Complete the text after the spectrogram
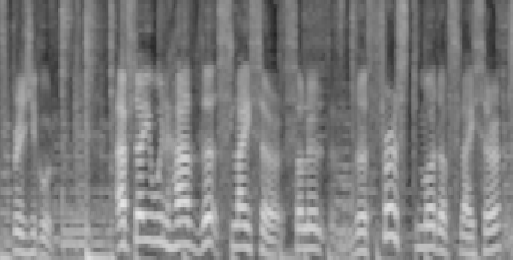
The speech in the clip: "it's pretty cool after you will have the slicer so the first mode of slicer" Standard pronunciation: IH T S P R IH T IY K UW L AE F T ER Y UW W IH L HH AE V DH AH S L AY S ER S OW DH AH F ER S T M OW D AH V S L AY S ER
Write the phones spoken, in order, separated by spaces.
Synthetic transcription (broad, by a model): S P R IH T IY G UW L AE F T ER Y UW W IH L HH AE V DH AH S L AY S ER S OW DH AH F ER S T M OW D AH V S L AY S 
